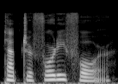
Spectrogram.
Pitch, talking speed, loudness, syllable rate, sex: 195 Hz, 150 wpm, -16 LUFS, 4.8 syllables/s, female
